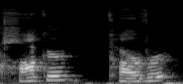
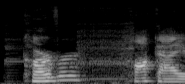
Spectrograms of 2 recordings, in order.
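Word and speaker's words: Carver-Hawkeye: unemployment line now but no Kalyn Clark at Hawker Carver excuse me I keep saying it wrong it's on me hello Tony how often are they carving it's it's Carver Hawkeye arena is the arena where Iowa men and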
